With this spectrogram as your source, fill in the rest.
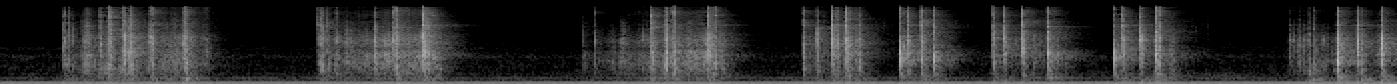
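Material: Plastic.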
